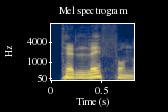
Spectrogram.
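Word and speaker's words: teléfono: and it tickles him his word for telephone sounds a lot like our word for telephone but it stresses leaf like leaf so the word is telephone all on this same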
